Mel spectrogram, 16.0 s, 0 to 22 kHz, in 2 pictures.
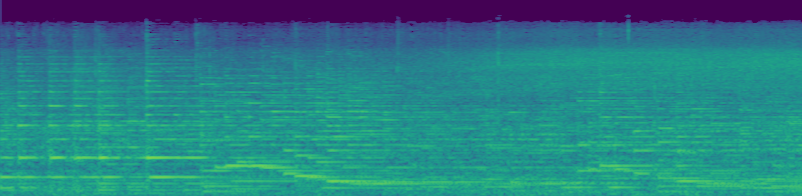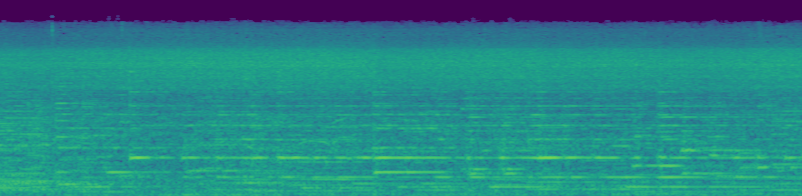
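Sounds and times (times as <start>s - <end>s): upright piano melody: 0.0s - 16.0s.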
